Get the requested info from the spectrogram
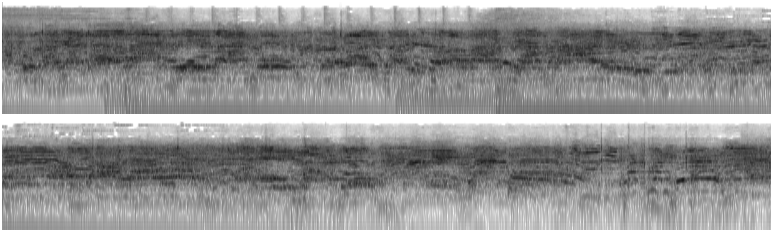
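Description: A group of teenage students chanting and shouting a class cheer together, many voices at once, loud and lively.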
